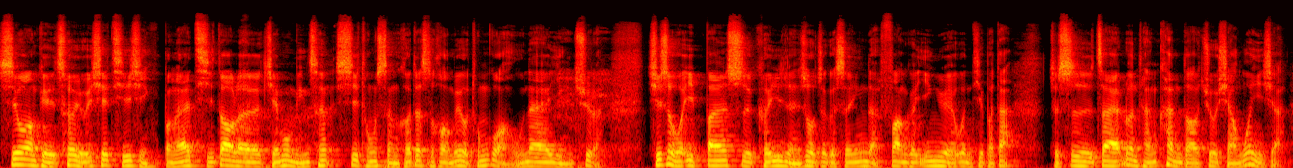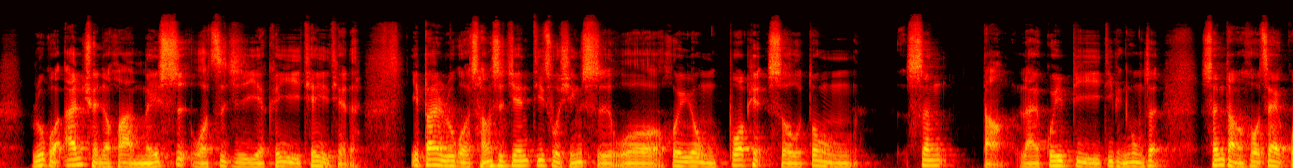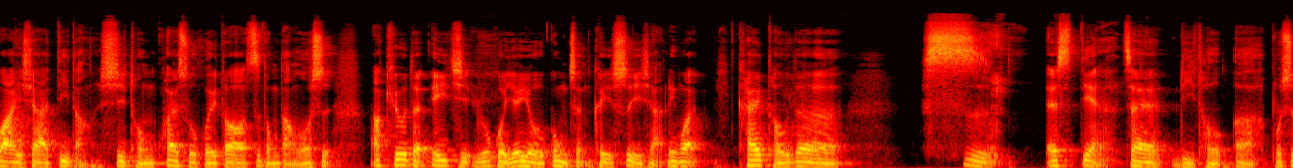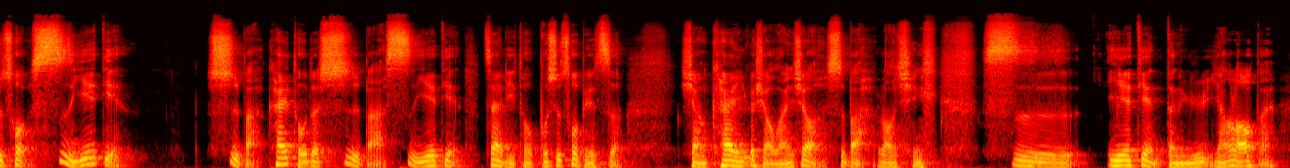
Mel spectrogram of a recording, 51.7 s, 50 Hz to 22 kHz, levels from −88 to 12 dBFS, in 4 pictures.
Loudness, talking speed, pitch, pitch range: -22 LUFS, 240 characters per minute, 105 Hz, 90-120 Hz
